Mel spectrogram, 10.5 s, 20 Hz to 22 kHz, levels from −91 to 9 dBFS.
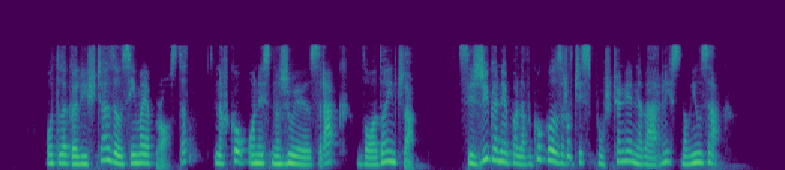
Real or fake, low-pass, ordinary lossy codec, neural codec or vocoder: fake; 7.2 kHz; none; codec, 16 kHz, 0.5 kbps, X-Codec, HuBERT features, trained on LibriSpeech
